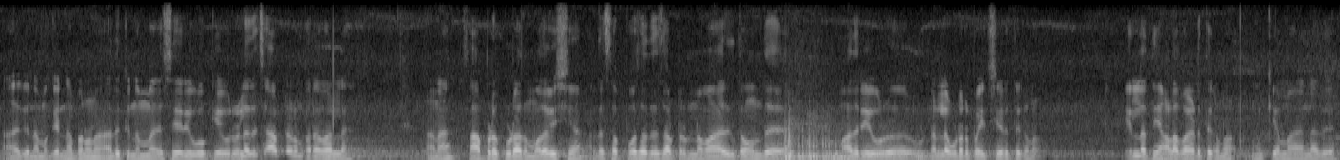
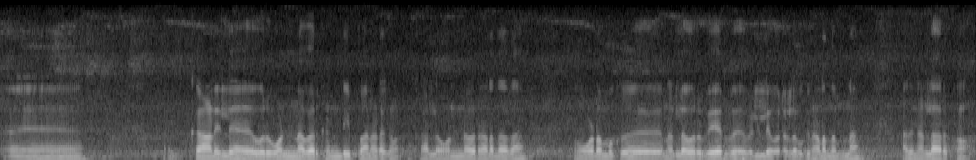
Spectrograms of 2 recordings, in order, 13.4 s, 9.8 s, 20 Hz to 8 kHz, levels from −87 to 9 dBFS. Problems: constant background noise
